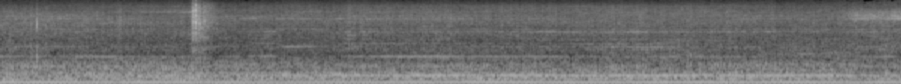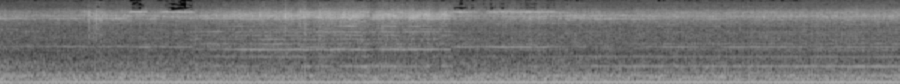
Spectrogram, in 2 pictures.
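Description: Yanmar compact tractor's diesel engine running at a steady speed while the tractor is driven across a lawn, heard loud from the driver's seat. There is a single click about three seconds in, and a high whine joins about halfway through.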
